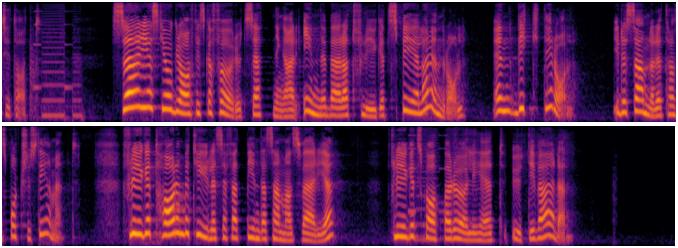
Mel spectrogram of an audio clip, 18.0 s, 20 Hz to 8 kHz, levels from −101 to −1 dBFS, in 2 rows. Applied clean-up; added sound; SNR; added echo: neural mask model RNNoise.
